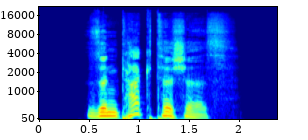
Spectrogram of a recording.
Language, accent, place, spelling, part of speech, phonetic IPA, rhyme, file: German, Germany, Berlin, syntaktisches, adjective, [zʏnˈtaktɪʃəs], -aktɪʃəs, De-syntaktisches.ogg
- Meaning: strong/mixed nominative/accusative neuter singular of syntaktisch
